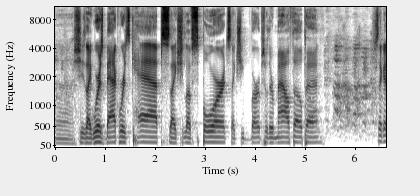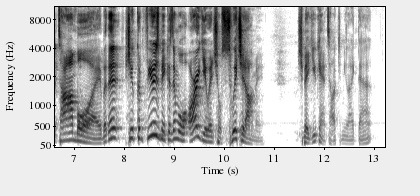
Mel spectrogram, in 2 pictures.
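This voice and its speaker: Lively in intonation and with big swings in loudness, a man with an American accent and a normal speaking voice talks at a moderate pace and medium pitch. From Texas. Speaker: stand-up comedian. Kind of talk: live stand-up comedy set.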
